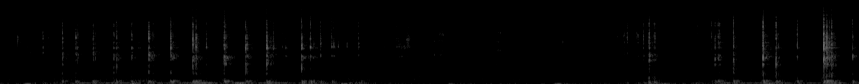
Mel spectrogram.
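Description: A solid white chalk stick, held upright in the hand, is shaved with a utility knife blade, and the powder falls onto the table. Quick, dry, bright scraping strokes come in fast bursts with a brief quieter pause midway, each stroke short with almost no ring. A faint low rumble sits underneath at a quiet overall level.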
